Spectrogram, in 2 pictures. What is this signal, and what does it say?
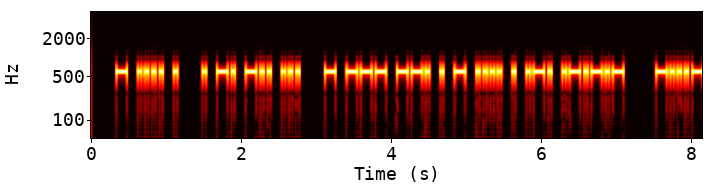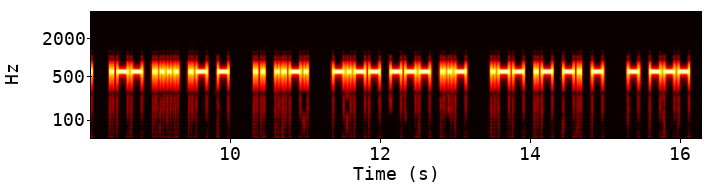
Morse code, heard as a keyed tone, about 25 wpm, 600 Hz. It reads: THE ENDS TOGETHER. <BT> WHAT IF YOU WANT TO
